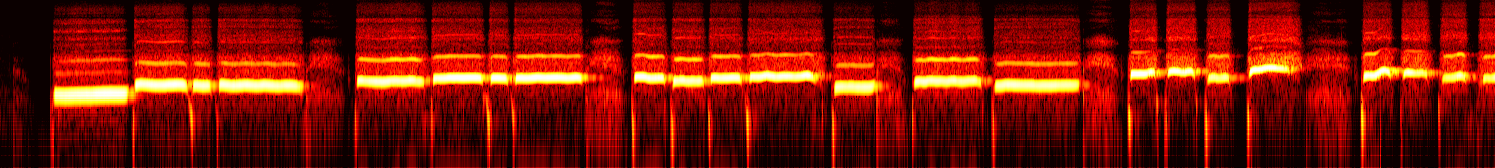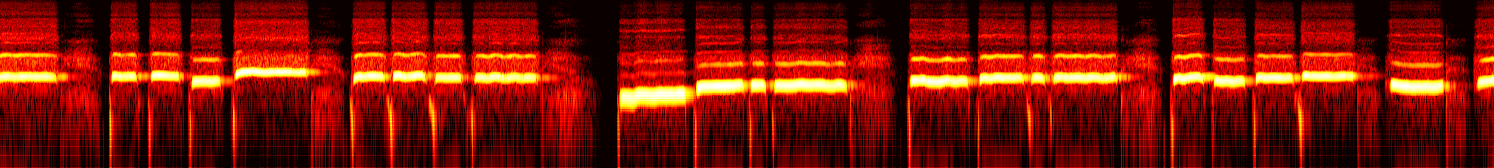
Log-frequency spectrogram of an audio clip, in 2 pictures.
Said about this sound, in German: Kauft euch alle eine Nasenflöte oder wie sie manche auch nennen, Nasenpfeife.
